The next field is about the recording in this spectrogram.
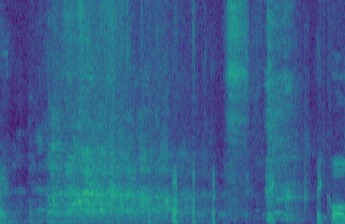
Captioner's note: audience laughing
